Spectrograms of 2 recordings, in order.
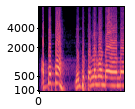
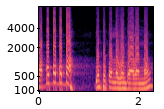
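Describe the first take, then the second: First: Hammed-up delight, "అబ్బబ్బా" stretched high; mock gushing praise. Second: Mock gushing praise. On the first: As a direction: gush over the rice like a clumsy husband. (అతిగా పొగిడే నటన) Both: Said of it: "ఎలా అభినందిస్తున్నాడు చూడండి".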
